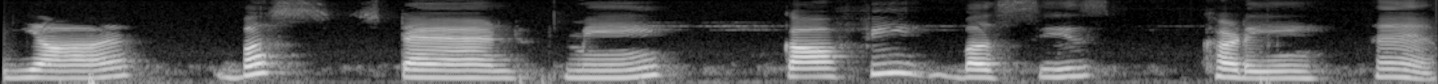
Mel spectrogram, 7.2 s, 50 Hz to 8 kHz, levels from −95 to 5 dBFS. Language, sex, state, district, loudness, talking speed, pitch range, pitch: Hindi, female, Punjab, Fazilka, -17 LUFS, 65 wpm, 215-255 Hz, 230 Hz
